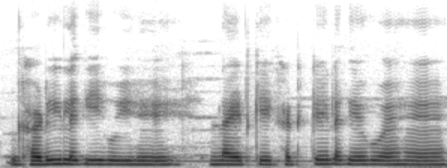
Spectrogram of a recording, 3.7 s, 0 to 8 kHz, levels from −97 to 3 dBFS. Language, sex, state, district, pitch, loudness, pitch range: Hindi, female, Madhya Pradesh, Bhopal, 185 Hz, -18 LUFS, 180-190 Hz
